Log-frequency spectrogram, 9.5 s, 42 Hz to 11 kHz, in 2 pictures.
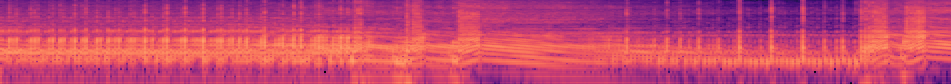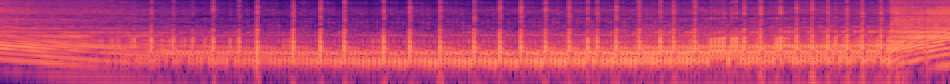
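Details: Rebuilt ported 85cc Stihl 064 with new piston, clutch, big transfers and pipe, fitted with a new carb, high jet about 1 turn, cutting slightly frozen American elm: high scream dips slightly as it bites and recovers quickly; huge chain speed, pulls strong and clean.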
